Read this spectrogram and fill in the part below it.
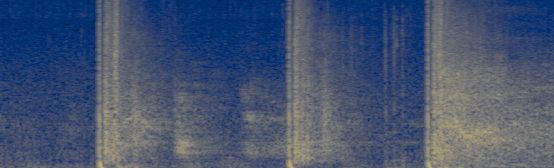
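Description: Gunshots ring out with a sharp crack and echo.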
